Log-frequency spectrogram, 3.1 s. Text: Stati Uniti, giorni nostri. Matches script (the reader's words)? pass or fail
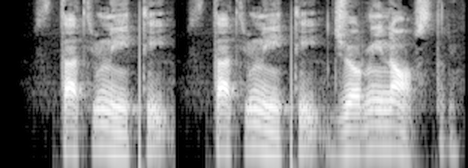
fail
